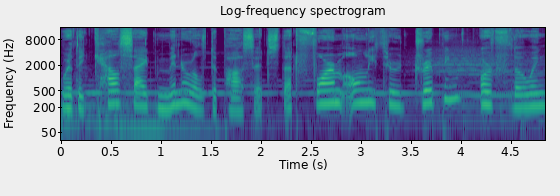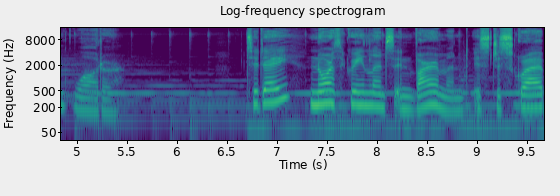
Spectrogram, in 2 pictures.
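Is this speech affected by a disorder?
No.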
